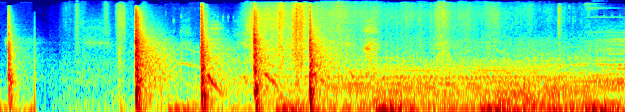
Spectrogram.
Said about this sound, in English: After their impromptu fencing battle, Jared picks up a stick and starts hitting the car with it.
